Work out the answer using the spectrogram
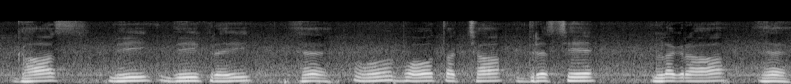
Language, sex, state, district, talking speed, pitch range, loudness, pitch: Hindi, male, Uttar Pradesh, Hamirpur, 90 wpm, 150-170 Hz, -12 LUFS, 160 Hz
